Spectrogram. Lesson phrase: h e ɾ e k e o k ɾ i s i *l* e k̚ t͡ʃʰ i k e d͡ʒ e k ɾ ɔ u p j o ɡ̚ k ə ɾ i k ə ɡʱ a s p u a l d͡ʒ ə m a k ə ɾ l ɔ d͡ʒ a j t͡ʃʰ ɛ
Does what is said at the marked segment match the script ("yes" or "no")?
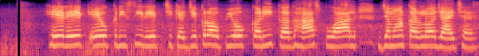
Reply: no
